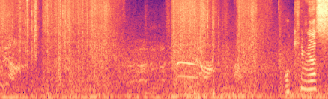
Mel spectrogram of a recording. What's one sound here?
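Rapid gunshots fire in a video game.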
